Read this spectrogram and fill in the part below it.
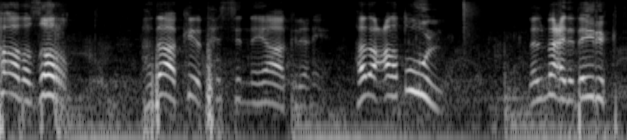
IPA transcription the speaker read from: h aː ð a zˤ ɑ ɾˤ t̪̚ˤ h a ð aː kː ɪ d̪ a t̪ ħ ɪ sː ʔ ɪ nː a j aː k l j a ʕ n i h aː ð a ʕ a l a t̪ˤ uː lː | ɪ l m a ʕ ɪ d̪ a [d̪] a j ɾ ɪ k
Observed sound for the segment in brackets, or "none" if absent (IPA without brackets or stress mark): d̪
